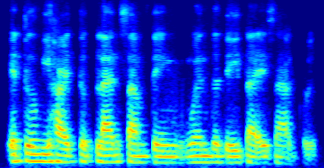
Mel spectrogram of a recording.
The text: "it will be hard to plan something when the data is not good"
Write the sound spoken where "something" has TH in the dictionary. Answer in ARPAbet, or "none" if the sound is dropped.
T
